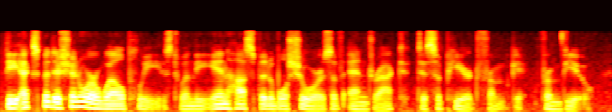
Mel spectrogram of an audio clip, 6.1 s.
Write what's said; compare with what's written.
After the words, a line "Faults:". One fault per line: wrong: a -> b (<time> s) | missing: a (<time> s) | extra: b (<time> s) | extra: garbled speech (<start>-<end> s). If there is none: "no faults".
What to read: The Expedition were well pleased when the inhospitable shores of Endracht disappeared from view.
The Expedition were well pleased when the inhospitable shores of Endracht disappeared from from view.
Faults:
extra: from (5.4 s)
